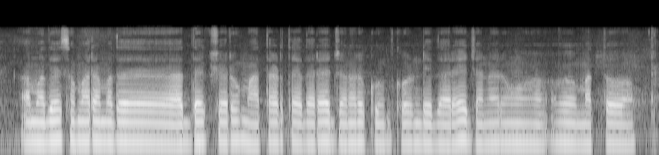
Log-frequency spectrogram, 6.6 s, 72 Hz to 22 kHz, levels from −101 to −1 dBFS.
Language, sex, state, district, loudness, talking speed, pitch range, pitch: Kannada, male, Karnataka, Bidar, -17 LUFS, 90 wpm, 115-125 Hz, 120 Hz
